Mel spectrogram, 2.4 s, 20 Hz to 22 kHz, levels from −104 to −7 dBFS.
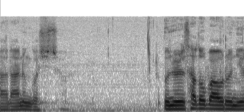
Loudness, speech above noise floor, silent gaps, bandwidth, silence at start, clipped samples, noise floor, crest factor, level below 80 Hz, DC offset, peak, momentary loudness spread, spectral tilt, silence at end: -18 LUFS; 31 dB; none; 12 kHz; 0 s; under 0.1%; -49 dBFS; 18 dB; -54 dBFS; under 0.1%; -2 dBFS; 20 LU; -5.5 dB/octave; 0 s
